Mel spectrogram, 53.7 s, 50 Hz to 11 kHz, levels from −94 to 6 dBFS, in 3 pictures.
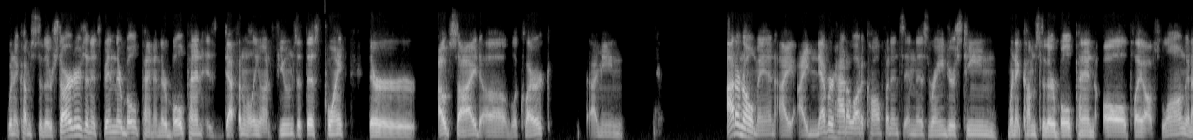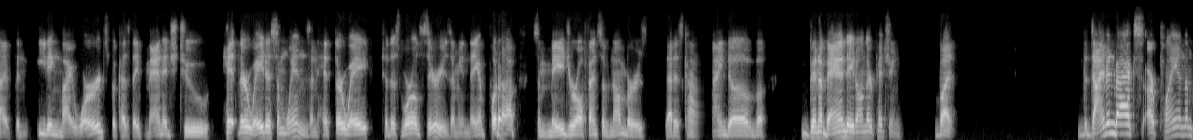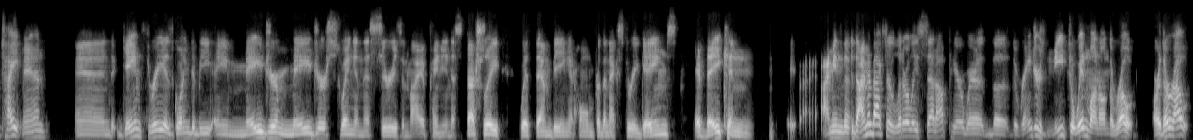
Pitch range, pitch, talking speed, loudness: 90-125 Hz, 100 Hz, 175 wpm, -21 LUFS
